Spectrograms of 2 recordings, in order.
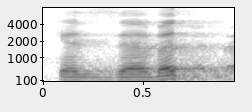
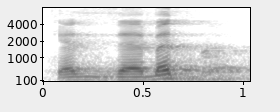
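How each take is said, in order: First: The final t is held and pressed before release. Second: The final t is held and pressed before release.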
